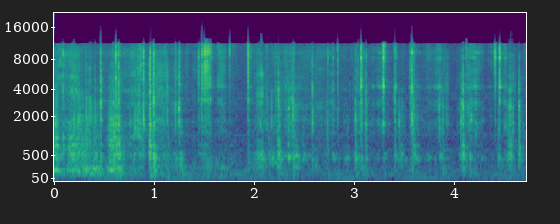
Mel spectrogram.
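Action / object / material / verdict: tap / plastic toy monster truck / plastic / none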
